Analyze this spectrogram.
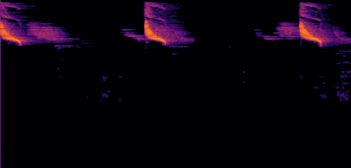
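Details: Female warbling white-eye, noise-reduced recording for luring wild birds and rousing males: three thin, high whistled notes sliding steeply downward, each trailing into a softer buzzy tail, spaced about two seconds apart; no other sounds.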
